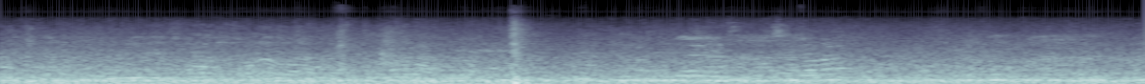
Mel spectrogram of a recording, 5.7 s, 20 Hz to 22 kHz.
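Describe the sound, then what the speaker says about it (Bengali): Kamrup Express train coming to a stop at Ambika Kalna's platform 3, heard from inside a coach as a steady low rumble with a brief clunk partway through, under continuous background chatter and noise. "অম্বিকা কালনার এই 3 নম্বর প্ল্যাটফর্মে আমাদের ট্রেন এসে দাঁড়িয়েছে।"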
